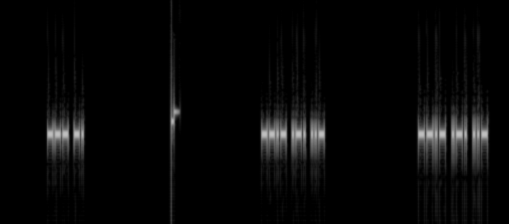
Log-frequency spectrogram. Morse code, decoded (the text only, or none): ON QRU QRU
